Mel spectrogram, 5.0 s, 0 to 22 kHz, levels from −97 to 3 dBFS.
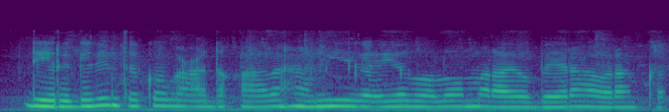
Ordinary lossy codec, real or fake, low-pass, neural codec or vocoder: none; real; 7.2 kHz; none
